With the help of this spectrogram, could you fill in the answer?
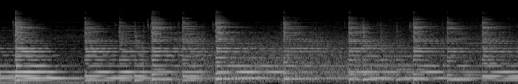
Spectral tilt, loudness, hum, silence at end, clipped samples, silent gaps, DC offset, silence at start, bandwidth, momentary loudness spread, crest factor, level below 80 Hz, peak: -3.5 dB/octave; -26 LUFS; none; 0 s; under 0.1%; none; under 0.1%; 0 s; 13.5 kHz; 7 LU; 18 dB; -50 dBFS; -10 dBFS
